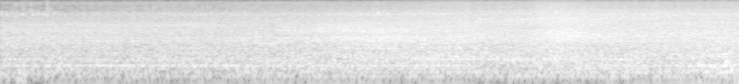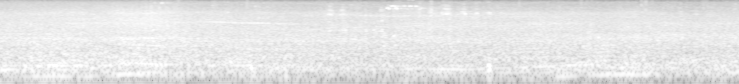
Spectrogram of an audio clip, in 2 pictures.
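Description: Road traffic on a busy city street: cars, taxis and vans passing, a steady rumble that swells as vehicles go by about eight seconds in and again around twelve to fourteen seconds. A single sharp click near the end.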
